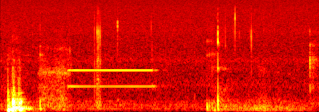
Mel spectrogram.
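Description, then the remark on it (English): A steady electronic keypad tone sounds for about a second, surrounded by light clicks and taps of buttons being pressed, with a soft breathy thump at the start and no talking, as a gate intercom is used to buzz an Amazon delivery in through the gate. “Let me buzz Amazon in the gate so they can eat breakfast.”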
